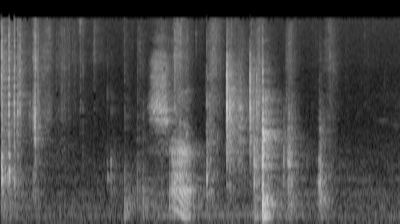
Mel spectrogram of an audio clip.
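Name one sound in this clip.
A card is set down on a wooden table.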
